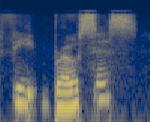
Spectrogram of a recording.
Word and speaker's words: fibrosis: heart rate the word fibrosis spelled FIB b r r o s i s fibrosis is a noun pronounced Fe brosis it refers to a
